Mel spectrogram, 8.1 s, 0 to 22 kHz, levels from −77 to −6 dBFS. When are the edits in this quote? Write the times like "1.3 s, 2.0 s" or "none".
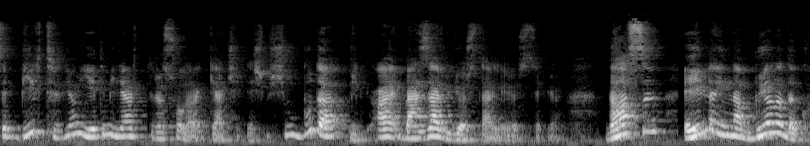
1.5 s, 3.5 s, 6.8 s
